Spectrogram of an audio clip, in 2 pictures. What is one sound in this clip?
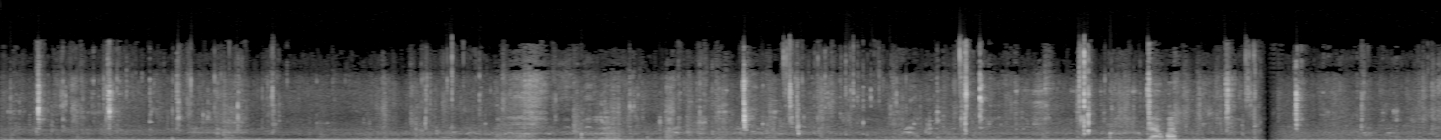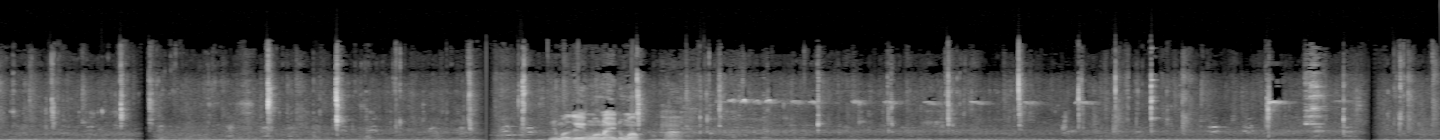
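Chopsticks click against a bowl and plate.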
